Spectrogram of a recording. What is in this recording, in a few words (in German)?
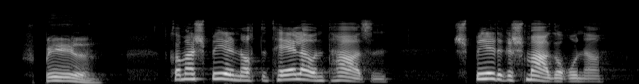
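"schbeelen", wittlicher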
